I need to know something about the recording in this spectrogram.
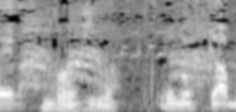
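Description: A man speaking in Punjabi, in short phrases with a brief pause in the middle.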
